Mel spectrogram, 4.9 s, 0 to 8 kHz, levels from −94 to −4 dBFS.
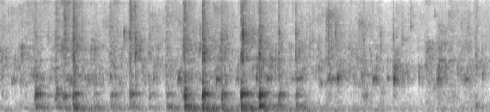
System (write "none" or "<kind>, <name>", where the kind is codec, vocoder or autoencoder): none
